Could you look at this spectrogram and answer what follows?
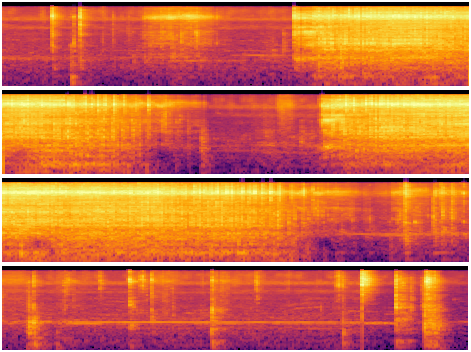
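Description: A sewing machine stitching a design on a kameez sleeve, running in two long continuous bursts of rapid mechanical whirring, separated and followed by quieter handling clicks and rustles.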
